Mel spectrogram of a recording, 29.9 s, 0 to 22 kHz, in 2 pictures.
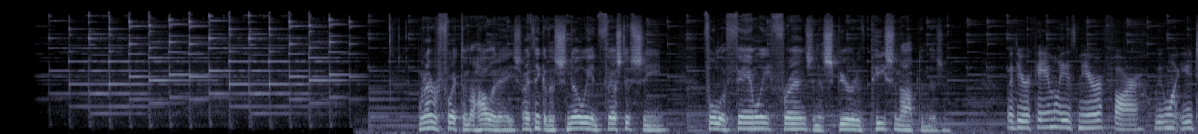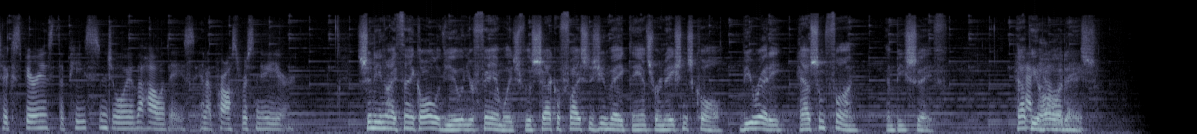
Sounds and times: Music: 0.4s - 29.3s
Speech: 27.7s - 28.7s.

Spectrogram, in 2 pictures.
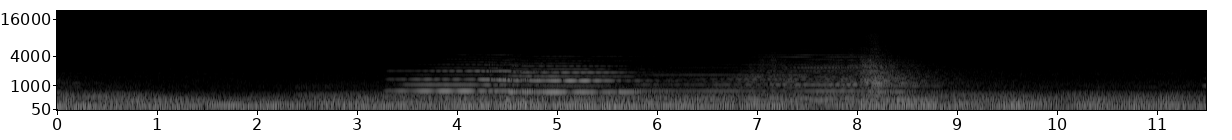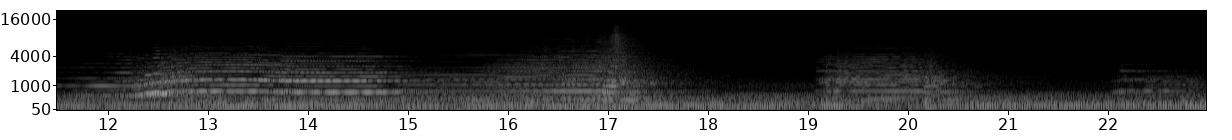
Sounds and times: Scary music: 0.0s - 22.9s.

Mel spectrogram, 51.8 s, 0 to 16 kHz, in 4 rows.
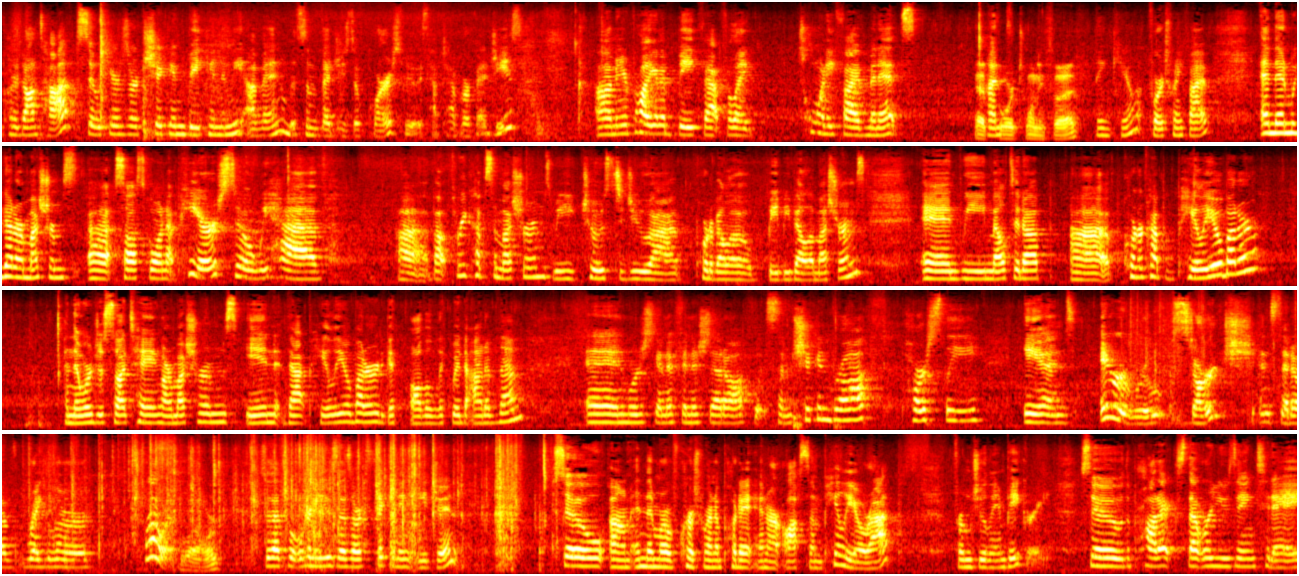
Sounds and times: Speech: 0.0s - 5.2s, 5.9s - 9.2s, 9.8s - 16.3s, 16.9s - 21.6s, 22.2s - 25.6s, 26.5s - 43.5s, 44.3s - 47.8s, 48.4s - 51.8s.

